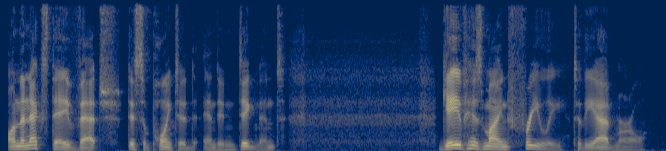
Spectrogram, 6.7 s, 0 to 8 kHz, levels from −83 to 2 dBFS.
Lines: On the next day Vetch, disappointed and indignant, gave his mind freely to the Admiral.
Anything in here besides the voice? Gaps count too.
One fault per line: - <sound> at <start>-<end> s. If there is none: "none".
none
